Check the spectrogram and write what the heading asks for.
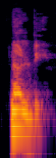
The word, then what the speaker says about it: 넓이: That first syllable alone is pronounced 널, even though there's a b at the end of it. It's only because that next syllable starts with a vowel that rule 3 kicks in, the b gets knocked into the beginning of the second syllable, and you can actually hear the sound.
